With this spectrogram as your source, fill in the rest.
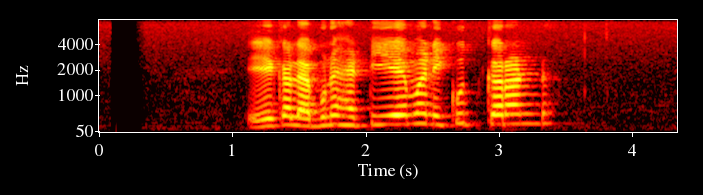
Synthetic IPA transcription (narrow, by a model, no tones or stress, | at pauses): eːkəlæbunəɦæʈijemənikut̪kəɾaɳɖə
